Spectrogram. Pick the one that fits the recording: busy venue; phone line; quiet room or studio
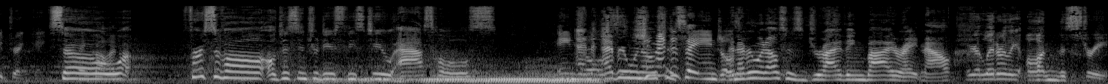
busy venue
